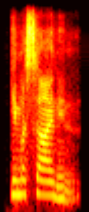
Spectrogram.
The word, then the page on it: haemocyanin: Indian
